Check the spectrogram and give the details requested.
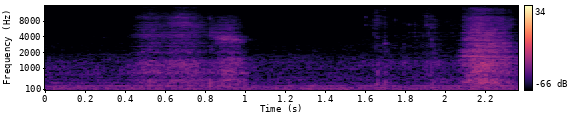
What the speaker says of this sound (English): with a snoring cat beside me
